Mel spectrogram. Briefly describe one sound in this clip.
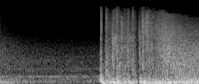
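Heavy naval guns fire with loud booming blasts.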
